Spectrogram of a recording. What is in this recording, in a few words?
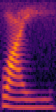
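"gwai6", Cantonese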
